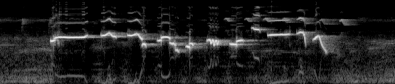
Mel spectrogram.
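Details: Oriental magpie-robin singing, meant to prompt newly captured forest birds to reply: after half a second of quiet, a long clear whistle opens a quick string of about a dozen lively warbled and chirped notes, ending abruptly.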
